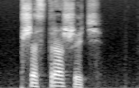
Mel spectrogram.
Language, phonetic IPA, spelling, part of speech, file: Polish, [pʃɛˈstraʃɨt͡ɕ], przestraszyć, verb, Pl-przestraszyć.ogg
